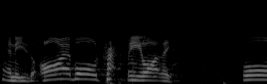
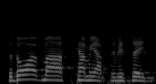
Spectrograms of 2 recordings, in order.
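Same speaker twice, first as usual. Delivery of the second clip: usual speaking voice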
